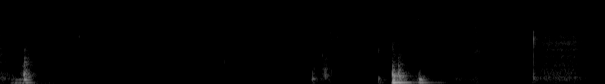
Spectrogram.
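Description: A wine glass holding wine is handled with soft clunks and light clinks, followed by quiet wet sipping and mouth sounds, all in short scattered bursts with no talking.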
